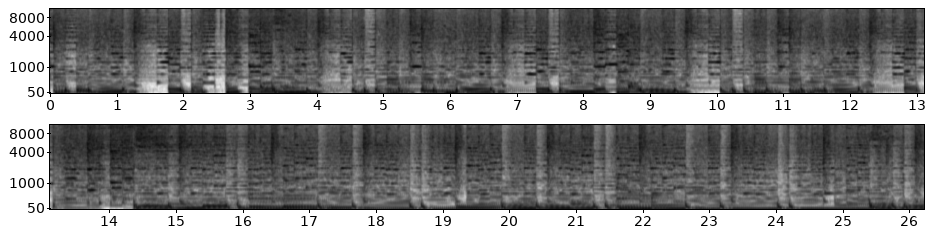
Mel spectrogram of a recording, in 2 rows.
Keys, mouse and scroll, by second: 1.1 click, 1.1 a, 4.8 ctrl+space, 5.4 click, 7.9 click, 16.3-17.3 typing, 18.5-26.2 drag.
